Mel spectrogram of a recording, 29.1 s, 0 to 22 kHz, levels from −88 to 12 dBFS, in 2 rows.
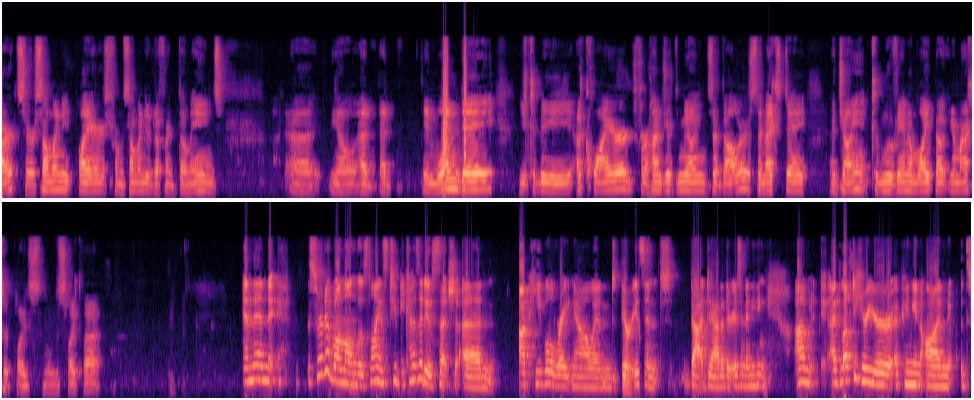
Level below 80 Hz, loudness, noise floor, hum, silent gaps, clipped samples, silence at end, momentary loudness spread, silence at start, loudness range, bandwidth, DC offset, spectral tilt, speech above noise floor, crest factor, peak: -54 dBFS; -15 LUFS; -61 dBFS; none; none; under 0.1%; 0 s; 14 LU; 0 s; 11 LU; 12 kHz; under 0.1%; -3.5 dB/octave; 46 dB; 16 dB; 0 dBFS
